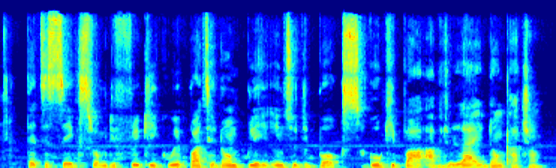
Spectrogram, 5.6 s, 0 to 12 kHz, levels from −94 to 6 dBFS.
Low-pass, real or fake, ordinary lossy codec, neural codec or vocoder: 10.8 kHz; fake; AAC, 64 kbps; vocoder, 48 kHz, 128 mel bands, Vocos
